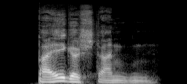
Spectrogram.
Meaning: past participle of beistehen
- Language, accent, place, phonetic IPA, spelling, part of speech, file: German, Germany, Berlin, [ˈbaɪ̯ɡəˌʃtandn̩], beigestanden, verb, De-beigestanden.ogg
